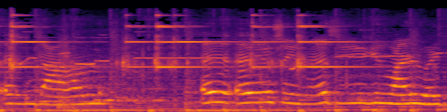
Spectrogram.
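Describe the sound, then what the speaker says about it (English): Bell on a child's scooter rung repeatedly in quick bright dings, close and clear, mixed with a child and an adult talking. "Show them how the bell works."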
